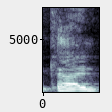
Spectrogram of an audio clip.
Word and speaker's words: Kynd: the host of The Kind Podcast, where kind is spelled K Y N D, and yes, it's spelled with a Y because kindness starts with you.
